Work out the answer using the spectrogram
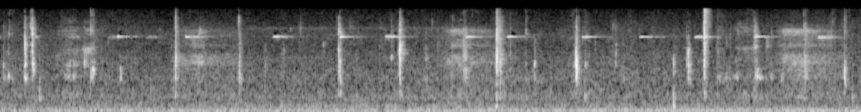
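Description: Close-up wet chewing and lip-smacking of people eating cooked pig intestine, with scattered sharp mouth clicks. Short high chirps repeat every second or so behind it.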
